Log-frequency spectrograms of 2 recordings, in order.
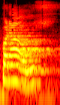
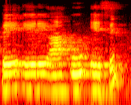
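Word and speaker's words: πραΰς: Vamos a ver, del griego mansedumbre, praus, así como se escucha, P-R-A-U-S, praus, con acento en la U, significa apacible, pacífico, humilde, dócil, suave, sometido, blando, bondadoso, paciente, sumiso y maleable.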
